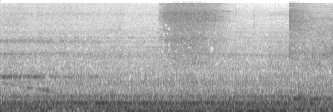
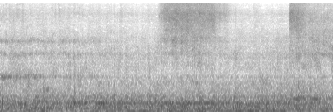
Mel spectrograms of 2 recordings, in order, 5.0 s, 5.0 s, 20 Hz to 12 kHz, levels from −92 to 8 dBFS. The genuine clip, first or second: first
